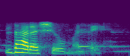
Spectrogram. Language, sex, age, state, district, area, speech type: Marathi, female, 18-30, Maharashtra, Osmanabad, rural, conversation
